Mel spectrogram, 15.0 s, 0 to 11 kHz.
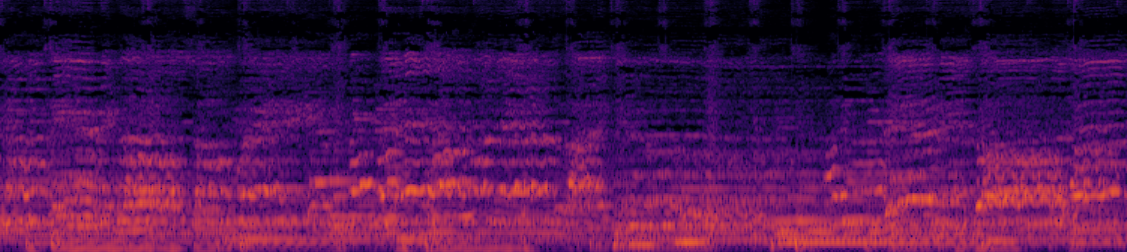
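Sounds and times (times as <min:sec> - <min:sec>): gospel choir singing: 0:00.0 - 0:15.0.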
